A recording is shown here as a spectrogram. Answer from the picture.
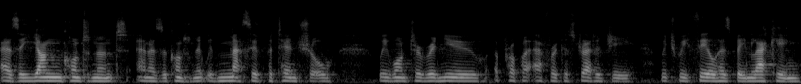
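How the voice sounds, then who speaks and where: The recording is very clean with a silent background. A woman speaks at a moderate pace in a very deep, low pitch, with monotone, flat intonation and a slight Australian accent. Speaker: politician. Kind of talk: panel talk.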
